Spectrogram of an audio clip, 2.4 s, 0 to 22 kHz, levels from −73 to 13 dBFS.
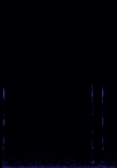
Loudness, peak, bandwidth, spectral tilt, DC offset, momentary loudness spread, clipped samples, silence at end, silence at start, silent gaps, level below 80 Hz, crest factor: -52 LUFS; -20 dBFS; 11.5 kHz; -2 dB/octave; under 0.1%; 12 LU; under 0.1%; 0 s; 0.05 s; none; -70 dBFS; 32 dB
